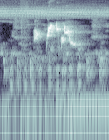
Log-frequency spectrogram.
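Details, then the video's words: Red-whiskered bulbul giving a hua krok khayao khuat song phrase, played to teach young birds: a mellow, warbling whistle that rises and falls, backed by a low buzzing rattle and a continuous thin high whine. "เสียงนกกรงหัวจุกเพลงหัวครกเขย่าขวด เปิดสอนลูกนก"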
